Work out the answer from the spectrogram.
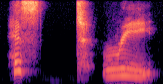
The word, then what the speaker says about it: history: History, tree, history, history, history. If that's not happening for you, put in that little schwa. It's going to help you with that transition.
